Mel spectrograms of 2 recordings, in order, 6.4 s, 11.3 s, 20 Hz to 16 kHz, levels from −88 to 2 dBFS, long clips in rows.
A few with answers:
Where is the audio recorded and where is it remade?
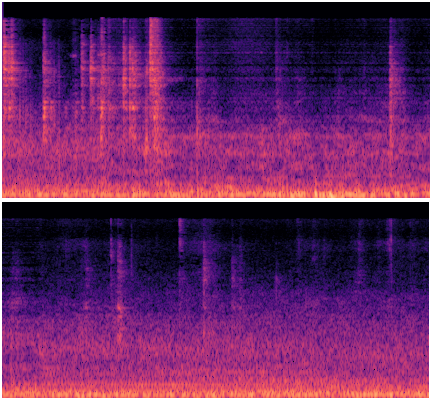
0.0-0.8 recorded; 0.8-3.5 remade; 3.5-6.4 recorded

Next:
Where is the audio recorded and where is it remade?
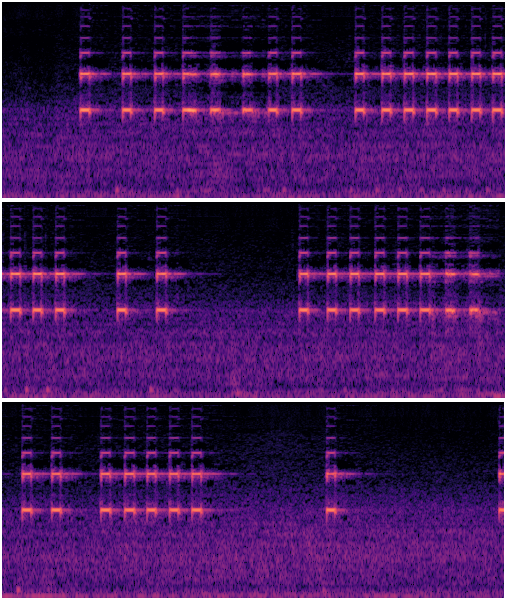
0.0-1.4 recorded; 1.4-2.0 remade; 2.0-7.0 recorded; 7.0-7.5 remade; 7.5-11.3 recorded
